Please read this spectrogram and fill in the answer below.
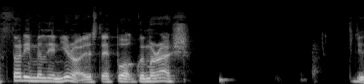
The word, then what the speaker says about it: Guimarães: Guimarães. I'm encouraging your... – Yeah, it's you. It's you because you pronounce it properly. – Guimarães.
